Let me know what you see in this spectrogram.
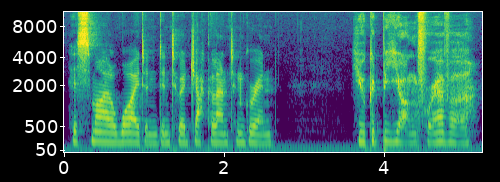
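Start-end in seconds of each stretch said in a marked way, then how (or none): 3.6-5.1 rasped. A narrator's reading. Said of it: "he rasped".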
